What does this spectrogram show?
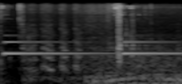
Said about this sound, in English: So guess what? I'm going to end this one by starting up my car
